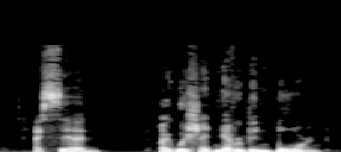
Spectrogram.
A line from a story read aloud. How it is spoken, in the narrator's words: George repeated, firmly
